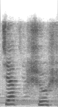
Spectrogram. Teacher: ಚಕ್ಷುಷ ಚ ಮೇಲೆ ಸಹ ಆಘಾತ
